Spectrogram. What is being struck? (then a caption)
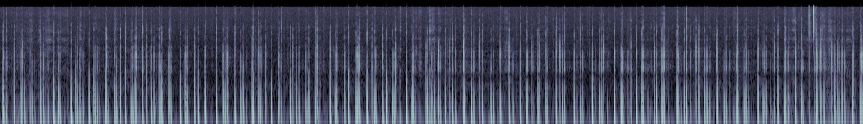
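Cork coaster. Fingertips and long painted nails rapidly tap and scratch the surface of a thin, round, solid cork coaster-sized disc held in one hand beside the microphone. The taps are dull, low, and very short, with a steady rustling scratch underneath. A single brighter click comes near the end.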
